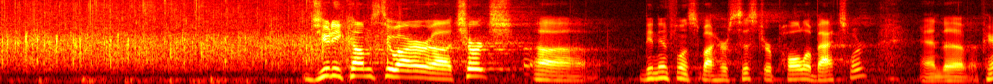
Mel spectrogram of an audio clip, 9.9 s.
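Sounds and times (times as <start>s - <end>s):
audience applause: 0.0s - 4.4s
speech: 3.0s - 9.9s.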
